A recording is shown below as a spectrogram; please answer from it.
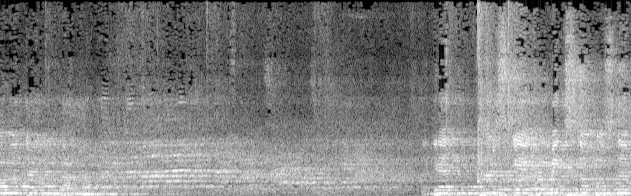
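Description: Amplified voice through a large hall's public-address system. It breaks off about a second in and comes back about four seconds in, with quieter hall and crowd noise in the gap.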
